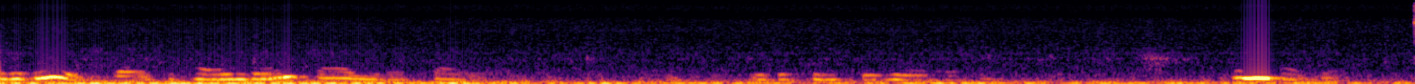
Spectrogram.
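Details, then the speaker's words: Simulated severe hearing loss in both ears of a student, conversation heard without her hearing aids: faint, muffled speech with high sounds stripped away and words unintelligible. "all right I don't know if you can even hear that at all but if you could hear it at all you probably could not make out any of the words"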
